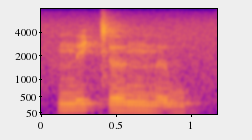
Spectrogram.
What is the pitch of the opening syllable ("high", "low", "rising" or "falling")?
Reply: rising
